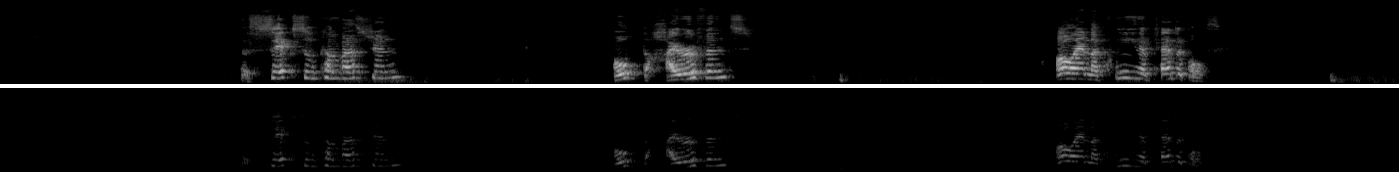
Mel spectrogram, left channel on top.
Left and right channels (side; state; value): right; quieter; 25.0 dB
